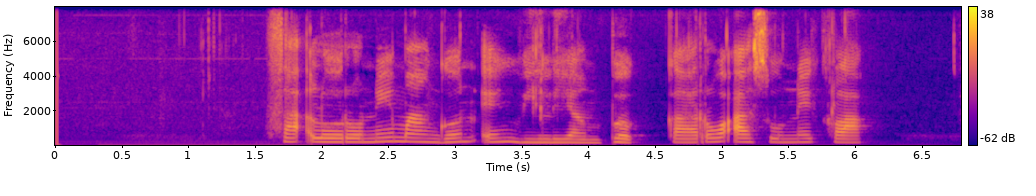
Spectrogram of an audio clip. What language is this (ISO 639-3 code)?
jav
